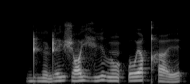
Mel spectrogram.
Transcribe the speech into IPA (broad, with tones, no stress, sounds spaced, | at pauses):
ɖʱ ĩ˧˩˧ ɖ e˦˥ j ʒ ɒ˧˥˧ j ɣ i˧˥˧ ð õ˦˨ ʔ o˦˥ j qʰ e˧˩˧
